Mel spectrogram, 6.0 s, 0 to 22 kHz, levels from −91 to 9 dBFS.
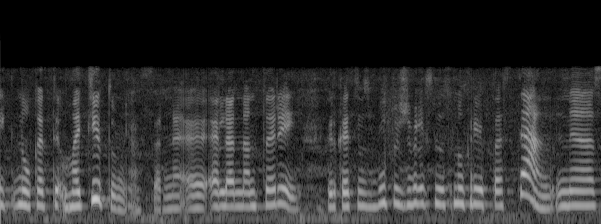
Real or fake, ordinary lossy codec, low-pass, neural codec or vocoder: fake; AAC, 64 kbps; 7.2 kHz; codec, 16 kHz, 4 kbps, X-Codec, HuBERT features, trained on balanced general audio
